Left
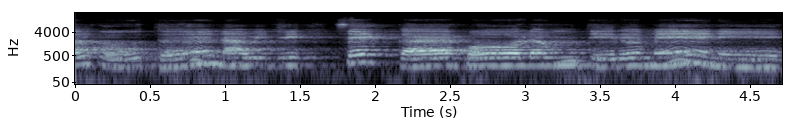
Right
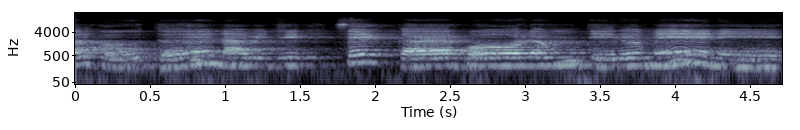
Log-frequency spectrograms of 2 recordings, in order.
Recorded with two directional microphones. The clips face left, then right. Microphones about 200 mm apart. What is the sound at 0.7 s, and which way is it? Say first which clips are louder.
Mantra: even; 10° left (ahead or behind).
